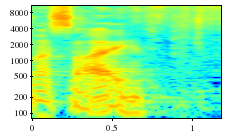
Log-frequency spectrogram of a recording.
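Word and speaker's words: Masei: portion this week is uh called Maasai I think that's the way you pronounce it m-a-s-e-i is in English it's numbers 33 and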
